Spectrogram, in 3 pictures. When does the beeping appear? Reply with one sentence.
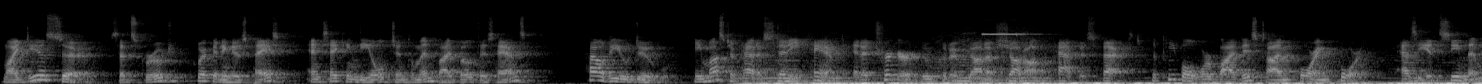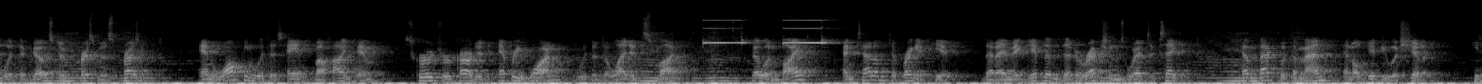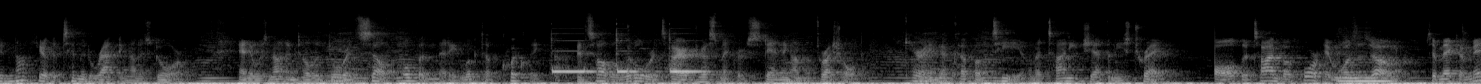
The beeping can be heard from 9.8 to 10.6 s, from 21.8 to 23.1 s and from 35.1 to 36.7 s.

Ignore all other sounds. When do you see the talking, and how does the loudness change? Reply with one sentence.
You can hear the talking from 0.0 to 44.4 s, at a steady volume.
